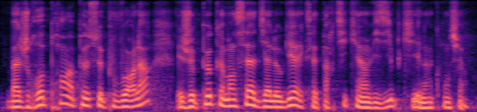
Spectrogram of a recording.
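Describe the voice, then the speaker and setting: A man talks as a guest coach in an interview, with a mid-pitched voice. He explains things informally, often asking a question and answering it himself. His delivery is conversational, like someone telling his own story. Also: racing, a little mellow. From born in Morocco, moved to France aged three or four. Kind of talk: conversational explanation with personal anecdotes.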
